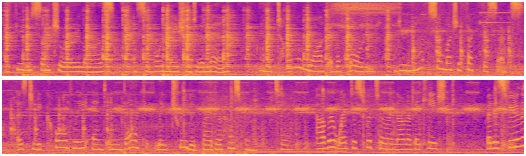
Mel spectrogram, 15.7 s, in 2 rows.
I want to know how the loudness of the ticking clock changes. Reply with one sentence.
The loudness of the ticking clock goes down.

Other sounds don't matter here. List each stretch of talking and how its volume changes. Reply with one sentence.
You can hear the talking from 0.0 to 15.6 s, at a steady volume.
